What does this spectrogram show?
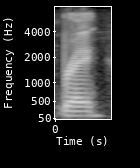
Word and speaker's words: Rea: That's my full name, Rea, Ray. If I say Ray, people are going to spell it R-A-Y. Yeah. So I make sure to spell it R-E-A.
